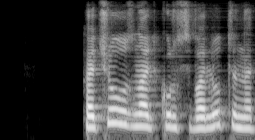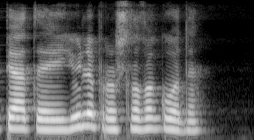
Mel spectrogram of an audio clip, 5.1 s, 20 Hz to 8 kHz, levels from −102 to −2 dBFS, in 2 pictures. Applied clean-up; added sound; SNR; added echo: neural mask model DeepFilterNet 3.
